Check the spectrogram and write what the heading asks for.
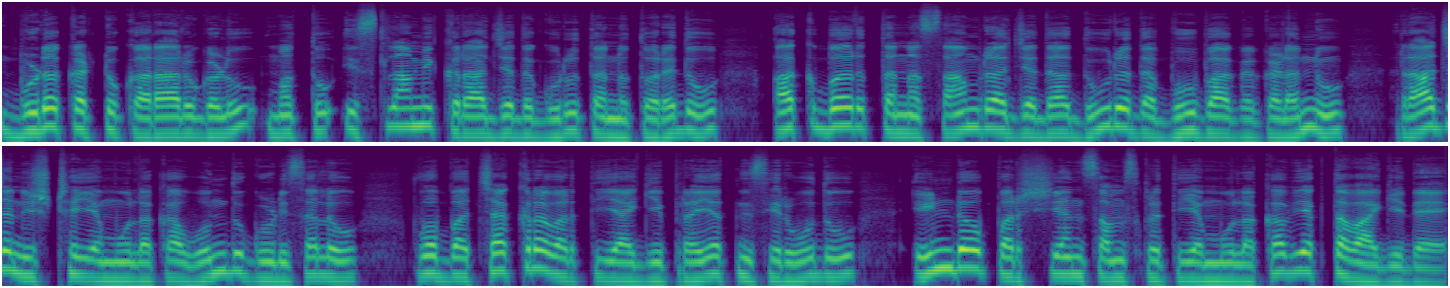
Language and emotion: Kannada, neutral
